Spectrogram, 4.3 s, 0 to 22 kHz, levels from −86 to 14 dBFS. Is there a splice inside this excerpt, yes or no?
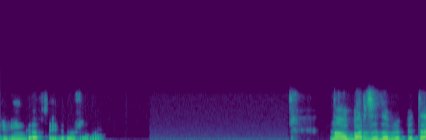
no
